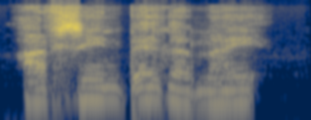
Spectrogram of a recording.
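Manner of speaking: quiet whispering voice. Playing a character on a giant's shoulders, leaning over to taunt him: whispering into an ear. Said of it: "lean over and whisper into his ear".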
